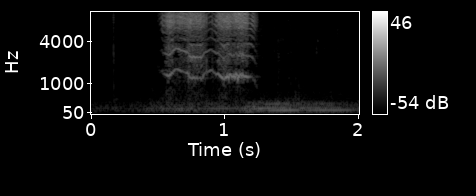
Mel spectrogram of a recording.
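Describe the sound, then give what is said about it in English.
Squeaky sipping of a beverage through a drinking straw gripped oddly with the lip: one loud, shrill, wavering squeal lasting under a second, followed by a faint low rumble. “No, I just kind of got a weird weird grip on the straw there with the old lip.”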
